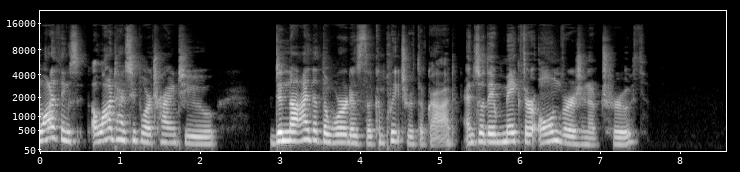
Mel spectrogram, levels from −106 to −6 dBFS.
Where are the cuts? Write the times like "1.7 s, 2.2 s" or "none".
5.3 s

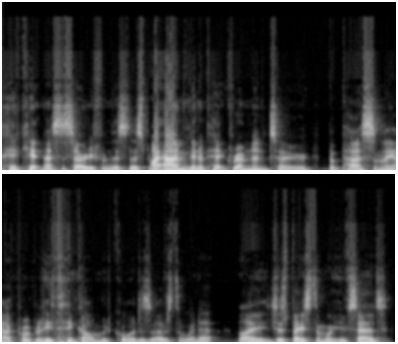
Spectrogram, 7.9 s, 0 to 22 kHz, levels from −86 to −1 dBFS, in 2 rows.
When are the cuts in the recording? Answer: 1.4 s

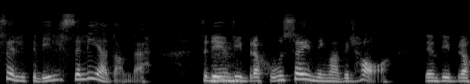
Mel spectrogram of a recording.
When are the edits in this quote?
1.8 s

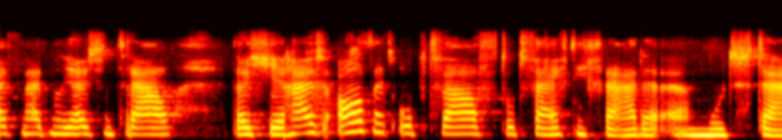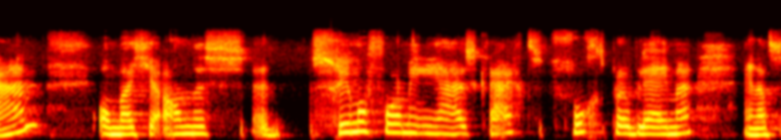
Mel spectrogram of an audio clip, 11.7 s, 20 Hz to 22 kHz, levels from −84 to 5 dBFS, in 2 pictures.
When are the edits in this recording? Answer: 2.1 s

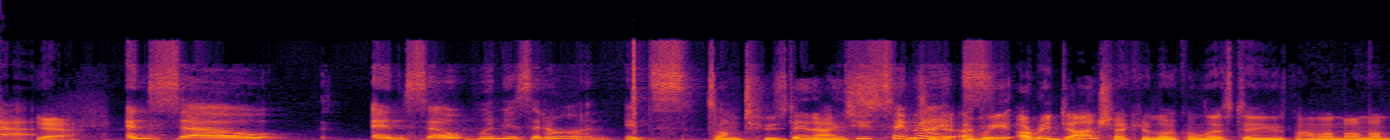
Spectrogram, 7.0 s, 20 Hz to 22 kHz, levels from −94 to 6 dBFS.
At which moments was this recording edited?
2.3 s, 5.5 s

